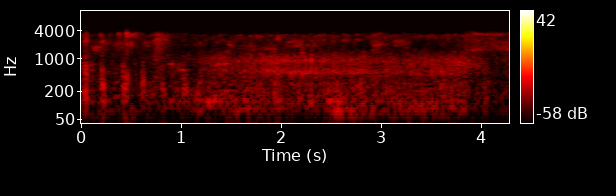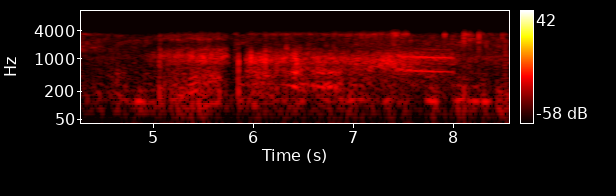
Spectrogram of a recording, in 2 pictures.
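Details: Snoring like a bear: rough, rumbling breaths with noisy vibration on each breath, some room noise.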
